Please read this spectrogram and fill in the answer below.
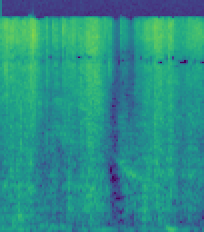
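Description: Cardboard shipping box being opened by hand: faint rustling and scraping of the flaps, with a soft bump near the end.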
